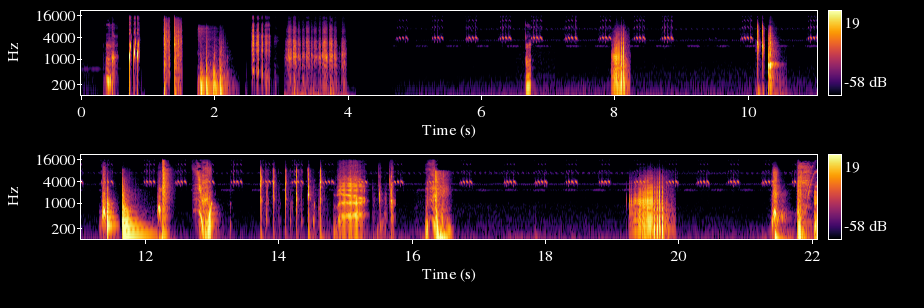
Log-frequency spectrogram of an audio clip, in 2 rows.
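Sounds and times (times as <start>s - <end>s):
crickets chirping: 4.7s - 22.0s.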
